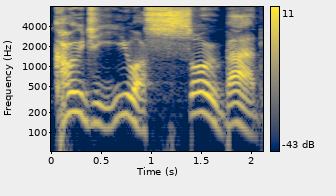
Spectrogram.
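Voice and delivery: drawn out, teasing disbelief; slow, playful tsk at a friend; slow mock scolding. Real, not acted. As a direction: stretch it like a fake scold. Reacting to Koji's coldness.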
